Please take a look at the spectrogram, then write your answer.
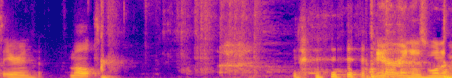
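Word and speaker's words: Arran: cask strength peated aaron i guess it's pronounced aaron malt aaron is one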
